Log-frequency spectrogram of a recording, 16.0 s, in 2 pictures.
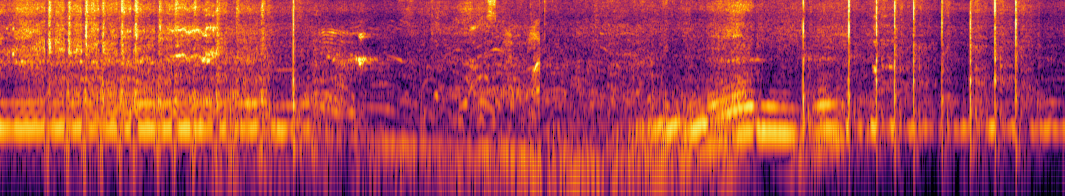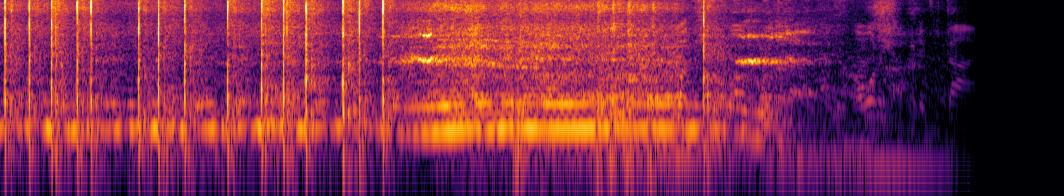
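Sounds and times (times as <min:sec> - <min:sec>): sharp exhaust pops: 0:00.0 - 0:02.4, 0:05.9 - 0:13.5
car engine revving: 0:00.0 - 0:15.0.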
